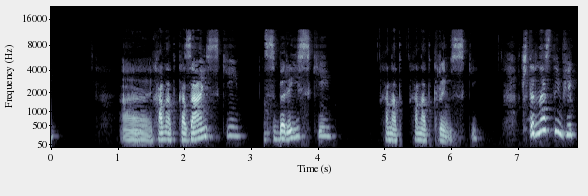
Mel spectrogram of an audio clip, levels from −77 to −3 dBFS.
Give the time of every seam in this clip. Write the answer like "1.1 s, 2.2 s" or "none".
3.2 s, 5.2 s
